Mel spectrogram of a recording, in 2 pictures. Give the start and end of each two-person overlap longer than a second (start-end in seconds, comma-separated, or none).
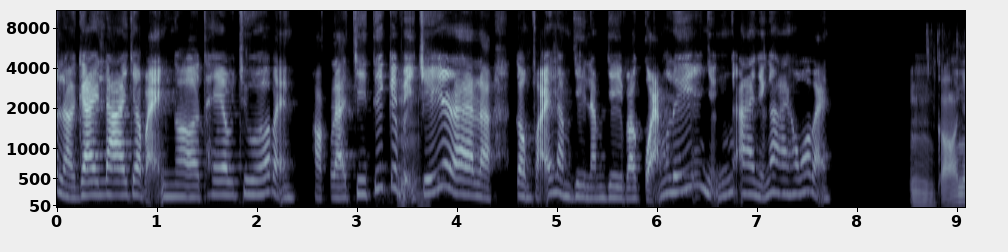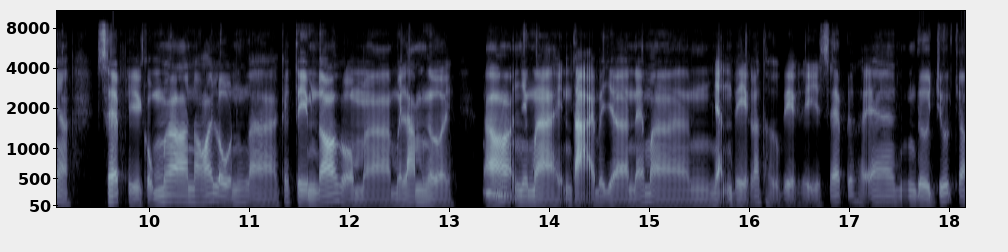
none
